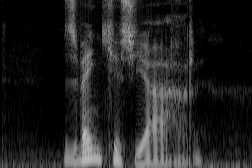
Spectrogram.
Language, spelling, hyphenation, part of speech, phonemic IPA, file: Dutch, zwijntjesjager, zwijn‧tjes‧ja‧ger, noun, /ˈzʋɛi̯n.tjəsˌjaː.ɣər/, Nl-zwijntjesjager.ogg
- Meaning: a bicycle thief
